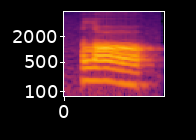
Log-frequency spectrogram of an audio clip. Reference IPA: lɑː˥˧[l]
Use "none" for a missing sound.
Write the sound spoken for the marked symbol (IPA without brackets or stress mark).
none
